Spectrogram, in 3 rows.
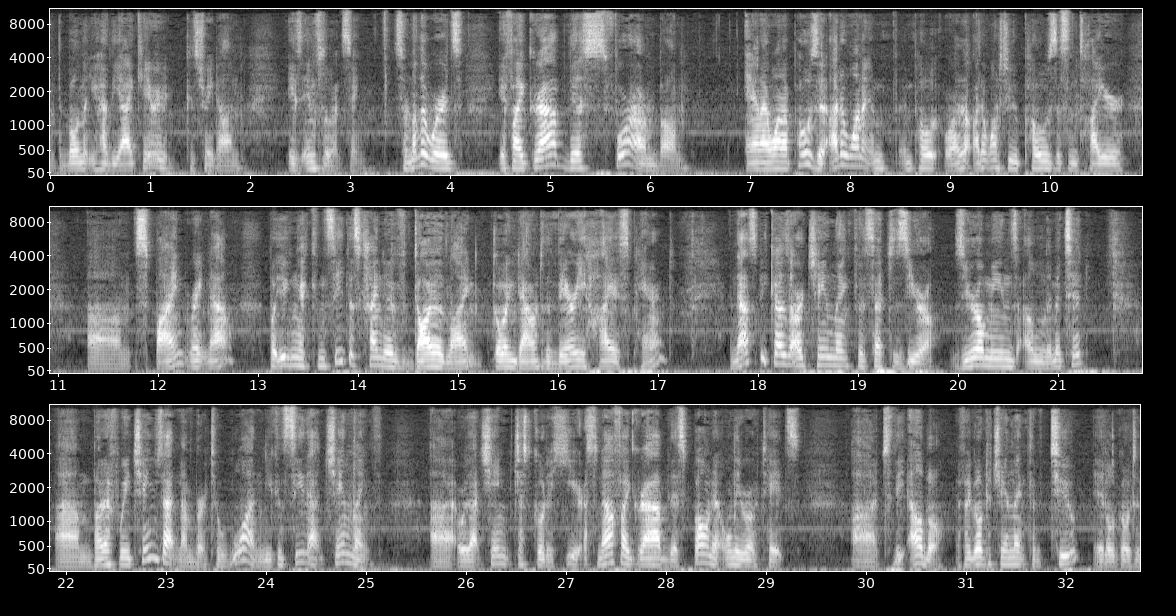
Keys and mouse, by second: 1.1 click, 23.3-25.2 drag, 28.9 g, 30.1-32.7 drag.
